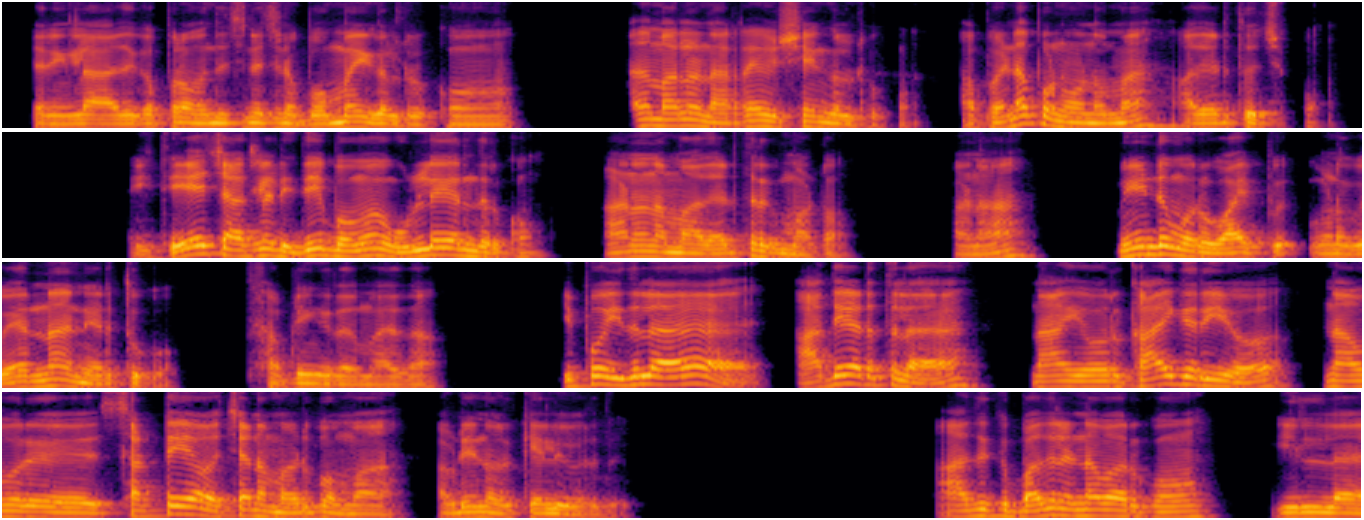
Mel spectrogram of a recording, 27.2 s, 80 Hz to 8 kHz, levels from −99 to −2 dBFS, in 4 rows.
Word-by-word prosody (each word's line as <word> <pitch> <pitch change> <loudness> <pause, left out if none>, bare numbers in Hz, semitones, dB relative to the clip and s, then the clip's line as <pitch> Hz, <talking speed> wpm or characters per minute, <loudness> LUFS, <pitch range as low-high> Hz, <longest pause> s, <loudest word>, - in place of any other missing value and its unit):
சரிங்களா? 95 +1 -1
அதற்கப்பறம் 105 +3 0
வந்து, 105 0 +2
சின்ன 110 +1 0
சின்ன 105 -1 0
பொம்மைகள் 105 -1 +2
இருக்கும். 90 +1 -4 0.7
அத - - -2
மாரில்லாம் 145 -4 +1
நிறைய 135 +6 -1
விஷயங்கள் 115 -6 0
இருக்கும். - - -15 0.2
அப்ப - - -5
என்ன - - +2
பண்ணுவோம் 115 -9 +2
நாம. 105 +2 +1 0.3
அத - - -1
எடுத்து 105 - -1
வைச்சிக்குவோம். - - -10 0.9
இதே 85 - +3 0.2
சாக்லேட், 140 -1 +3
இதே 150 - +4
பொம்மை 140 +4 +2
உள்ளயே 165 +6 +4
இருந்திருக்கும். 105 - -1 0.4
ஆனா 130 +3 -1
நம்ம 115 -2 +2
அத 100 - +1
எடுத்திருக்க 105 +1 -1
மாட்டோம். 85 -1 -9 0.6
ஆனா 90 +1 -4 0.6
"மீண்டும் 175 +4 +4
ஒரு 115 - +3
வாய்ப்பு. 110 +1 +1 0.2
உனக்கு 100 -1 -1
வேணும்னா, 130 +4 +1
என்ன 110 -4 +1
எடுத்துக்கோ" - - -5 0.5
அப்டின்கிறது 95 -3 -1
மாரி 90 0 -5
தான். 85 - -9 0.7
இப்ப, 185 - -2
இதில, 180 +3 +4 0.8
அதே 190 - +2
இடத்துல 175 -5 0 0.6
நான் 130 +1 0
ஒரு 130 -1 -1
காய்கறியோ, 150 -11 +2 0.4
நான் 130 0 0
ஒரு 125 -1 +1 0.4
சட்டையோ 135 +7 +2
வைச்சா - - +1
நம்ம 115 -4 0
எடுப்போமா? 105 -4 -1 0.3
அப்டின்னு 115 +2 0
ஒரு 95 - -4
கேள்வி 105 -2 +2
வருது. 90 0 -10 1.7
அதுக்கு 140 +1 -1
பதில் 150 +3 +2
என்னவா 145 0 +3
இருக்கும்? 120 0 -3 0.5
"இல்ல, 115 -1 +3
115 Hz, 140 wpm, -23 LUFS, 100-135 Hz, 1.7 s, இதே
